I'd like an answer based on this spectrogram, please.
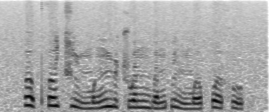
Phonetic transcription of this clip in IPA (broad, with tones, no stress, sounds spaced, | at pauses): ɤ˥˩ pʰ ɤ˥ t͡ɕ y˥˩ m ɤ˧˥ ŋ m y˥˩ ʈ͡ʂ w ə˥ n m w ə˧˥ n p y˥˩ n m ɤ˧˥ p ɤ˥˧ x u˥˩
